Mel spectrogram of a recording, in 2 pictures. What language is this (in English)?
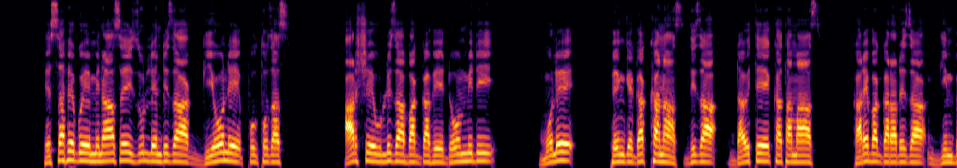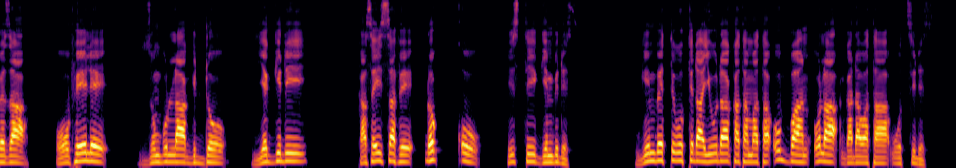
Gamo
